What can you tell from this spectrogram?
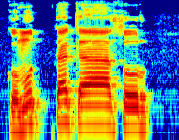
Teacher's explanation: काफ को हम एक अलिफ के बराबर खींचेंगे क्योंकि अलिफ मद्दा है।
